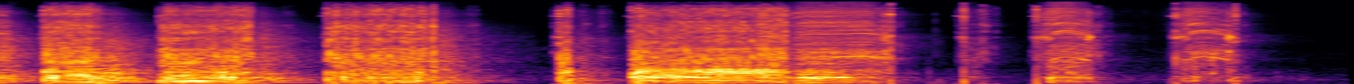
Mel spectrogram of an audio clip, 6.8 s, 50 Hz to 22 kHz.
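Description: Power tool ratcheting out 10mm screws beneath the front bumper cover of a 2015-2023 Nissan Maxima, loud buzzing whirs in about eight bursts separated by brief pauses.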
